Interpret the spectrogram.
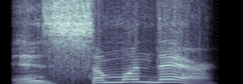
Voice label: suspicious, prisoner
